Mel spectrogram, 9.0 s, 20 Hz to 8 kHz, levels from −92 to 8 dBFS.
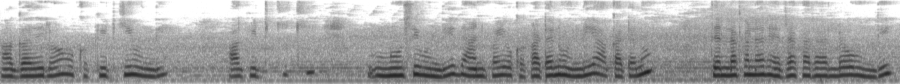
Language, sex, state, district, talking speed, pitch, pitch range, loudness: Telugu, female, Telangana, Mahabubabad, 155 wpm, 225 Hz, 210-240 Hz, -15 LUFS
